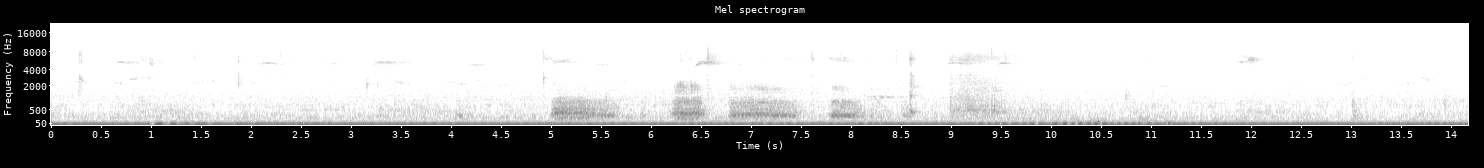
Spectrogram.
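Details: Six puppies playing with their mother dog; short harmonic growling bursts and yaps clustered in the middle, over a steady low hum and background noise.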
